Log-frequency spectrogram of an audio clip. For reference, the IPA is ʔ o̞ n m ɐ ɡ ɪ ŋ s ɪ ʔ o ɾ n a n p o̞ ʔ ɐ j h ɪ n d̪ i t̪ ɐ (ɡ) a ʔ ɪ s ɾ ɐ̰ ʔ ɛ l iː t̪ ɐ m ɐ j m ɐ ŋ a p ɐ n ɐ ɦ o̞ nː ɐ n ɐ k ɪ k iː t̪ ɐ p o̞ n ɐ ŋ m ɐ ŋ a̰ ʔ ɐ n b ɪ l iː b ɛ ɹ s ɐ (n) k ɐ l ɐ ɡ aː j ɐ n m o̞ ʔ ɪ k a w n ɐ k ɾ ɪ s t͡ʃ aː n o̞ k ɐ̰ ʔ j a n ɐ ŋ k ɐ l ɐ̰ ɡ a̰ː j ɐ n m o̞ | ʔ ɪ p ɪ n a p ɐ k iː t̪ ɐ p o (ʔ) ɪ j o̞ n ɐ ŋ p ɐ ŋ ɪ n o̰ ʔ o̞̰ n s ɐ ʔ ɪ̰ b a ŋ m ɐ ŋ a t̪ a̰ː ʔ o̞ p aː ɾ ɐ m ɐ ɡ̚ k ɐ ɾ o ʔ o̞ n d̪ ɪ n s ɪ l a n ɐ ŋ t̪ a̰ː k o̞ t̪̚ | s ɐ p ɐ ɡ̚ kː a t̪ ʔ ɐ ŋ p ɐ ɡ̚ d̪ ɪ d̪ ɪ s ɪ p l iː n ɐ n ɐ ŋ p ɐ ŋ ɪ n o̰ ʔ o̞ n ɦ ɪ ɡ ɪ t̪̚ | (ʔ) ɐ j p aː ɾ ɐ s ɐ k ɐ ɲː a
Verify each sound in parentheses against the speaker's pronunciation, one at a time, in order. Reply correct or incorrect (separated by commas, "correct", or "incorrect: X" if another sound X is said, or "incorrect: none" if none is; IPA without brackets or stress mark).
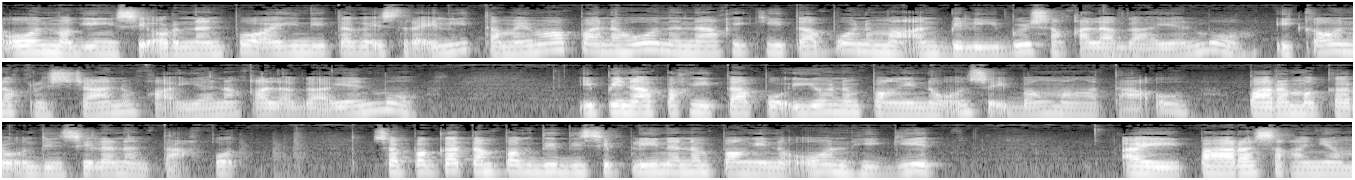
correct, incorrect: ŋ, correct, correct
